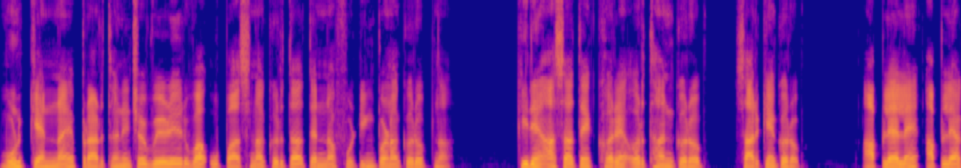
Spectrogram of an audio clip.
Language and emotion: Goan Konkani, neutral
